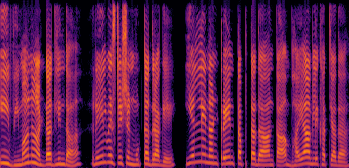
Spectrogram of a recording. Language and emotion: Kannada, fearful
